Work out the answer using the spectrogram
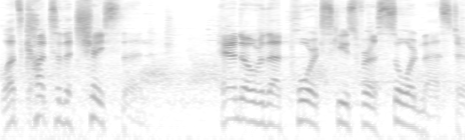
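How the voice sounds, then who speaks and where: An actor playing a proud, grim immortal warrior prince in a video game, haughty, curt and menacing. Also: male voice, on the high side, lively intonation, normal speed, noisy background, lightly acted. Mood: scornful, cold. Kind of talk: dramatic video game voice acting.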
